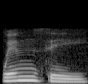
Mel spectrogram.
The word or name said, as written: whimsy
